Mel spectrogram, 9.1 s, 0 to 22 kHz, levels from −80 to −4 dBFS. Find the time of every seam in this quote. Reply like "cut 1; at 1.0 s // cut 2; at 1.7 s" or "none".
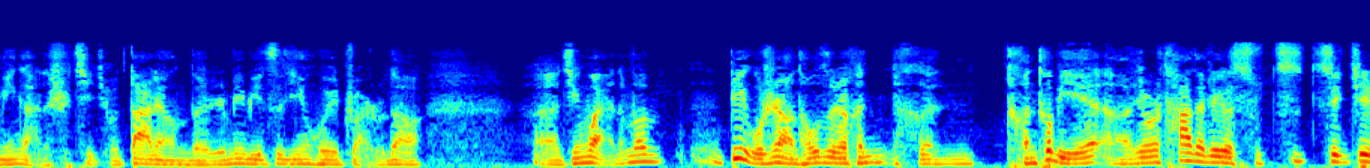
none

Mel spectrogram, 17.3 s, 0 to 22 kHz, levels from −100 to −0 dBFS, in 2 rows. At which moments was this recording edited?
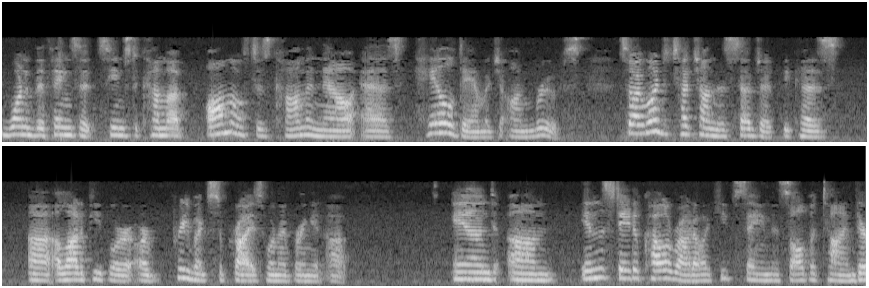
cut 1; at 13.0 s

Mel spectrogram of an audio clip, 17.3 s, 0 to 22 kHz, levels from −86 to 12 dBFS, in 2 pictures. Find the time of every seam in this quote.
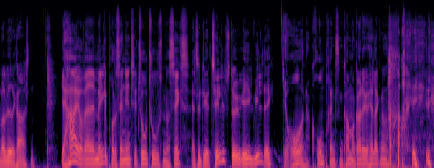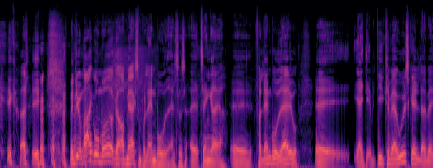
cut 1; at 3.8 s

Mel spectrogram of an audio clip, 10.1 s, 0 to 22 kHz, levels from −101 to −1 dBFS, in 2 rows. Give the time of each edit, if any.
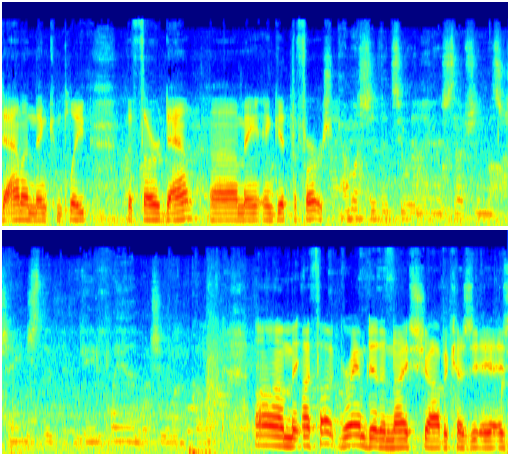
cut 1; at 3.4 s // cut 2; at 8.1 s

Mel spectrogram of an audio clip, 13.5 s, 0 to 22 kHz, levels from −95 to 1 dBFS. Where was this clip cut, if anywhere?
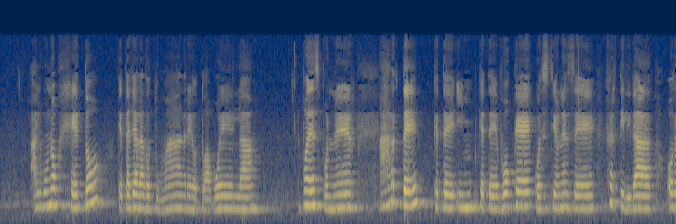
cut 1; at 7.6 s

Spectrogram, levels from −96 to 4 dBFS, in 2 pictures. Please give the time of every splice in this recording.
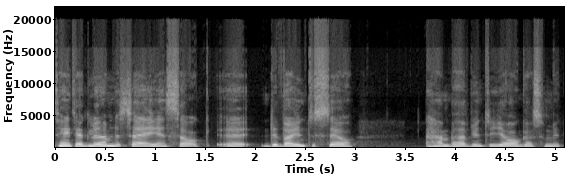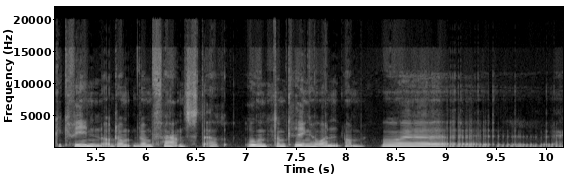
cut 1; at 8.2 s

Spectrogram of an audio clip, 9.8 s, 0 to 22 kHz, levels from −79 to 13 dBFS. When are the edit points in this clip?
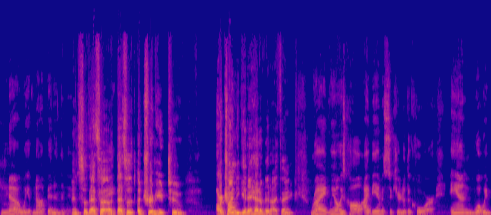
none

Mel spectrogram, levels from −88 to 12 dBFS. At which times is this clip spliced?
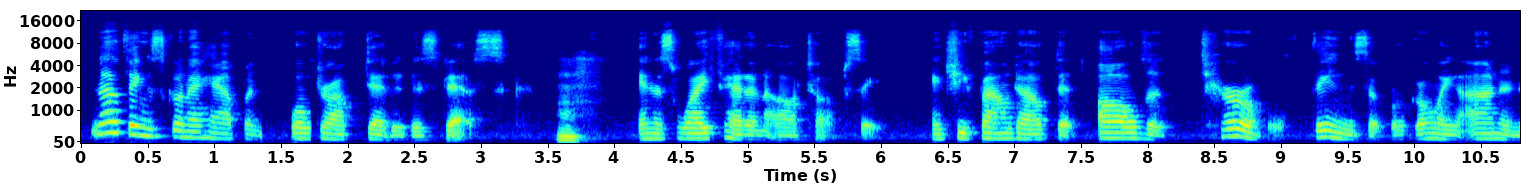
cut 1; at 1.7 s

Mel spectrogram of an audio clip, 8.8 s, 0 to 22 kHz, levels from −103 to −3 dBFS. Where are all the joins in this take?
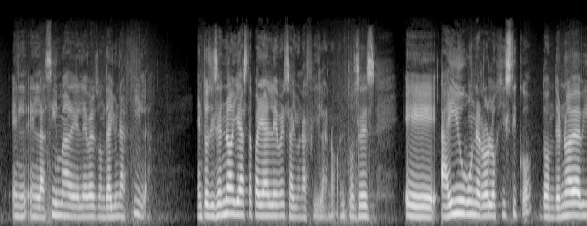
none

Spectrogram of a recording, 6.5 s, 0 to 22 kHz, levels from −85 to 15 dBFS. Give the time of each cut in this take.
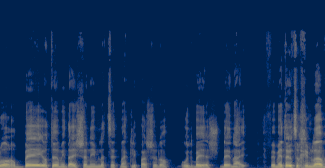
cut 1; at 5.3 s

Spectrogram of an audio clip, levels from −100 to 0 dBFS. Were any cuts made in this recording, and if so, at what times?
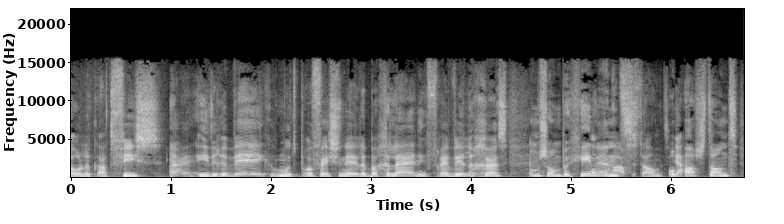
cut 1; at 1.0 s // cut 2; at 4.6 s

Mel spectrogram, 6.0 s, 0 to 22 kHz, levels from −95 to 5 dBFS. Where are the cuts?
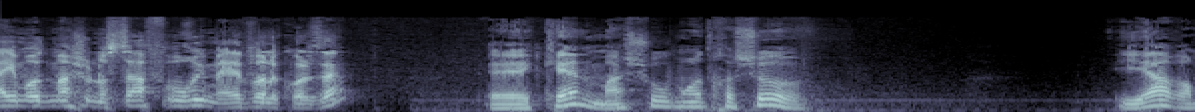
cut 1; at 3.3 s

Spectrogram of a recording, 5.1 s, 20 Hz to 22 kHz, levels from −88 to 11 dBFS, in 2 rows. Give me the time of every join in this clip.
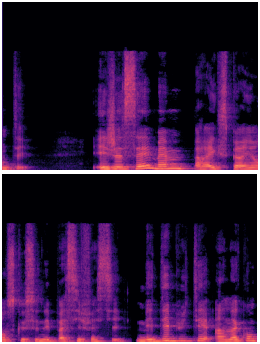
cut 1; at 3.8 s

